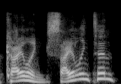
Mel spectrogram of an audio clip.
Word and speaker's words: Kylington: They still have to sign Oliver Kylington. He's got a weird name. I pronounce his name. It's like K-Y-L-I-N-G Kylington, I think it's called.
